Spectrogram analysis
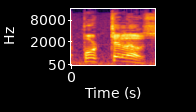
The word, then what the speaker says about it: Portillo's: i say that but you see the double l and in spanish pronunciation it would be portillo's but no this is portillo i got hungry with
